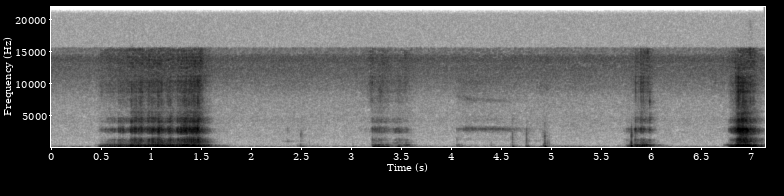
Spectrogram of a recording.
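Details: Dog snoring hard while sleeping: loud, rattling snores with quiet pauses between them and some short snorts.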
